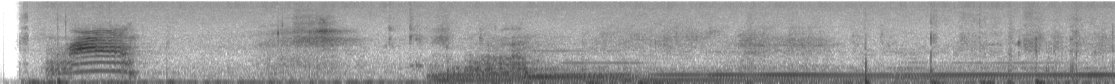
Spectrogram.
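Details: Domestic cat meowing along while its owner sings a Finnish pop song indoors: one clear rising-falling meow near the start, then guitar or keyboard chords and sung vocals take over.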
